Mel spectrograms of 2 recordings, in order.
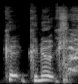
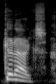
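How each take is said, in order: First: "Canucks" said ka-NOOKS with a laugh; mispronounced Canucks. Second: "Canucks" said kuh-NUCKS; corrected pronunciation. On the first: Guest slipping back into the wrong "Canucks", oo as in nooks. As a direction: stumble into "Canucks" with a long oo. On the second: Guest fixing the slip, "Canucks" rhyming with ducks. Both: Shown as a demonstration. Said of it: "pronounce it wrong".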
